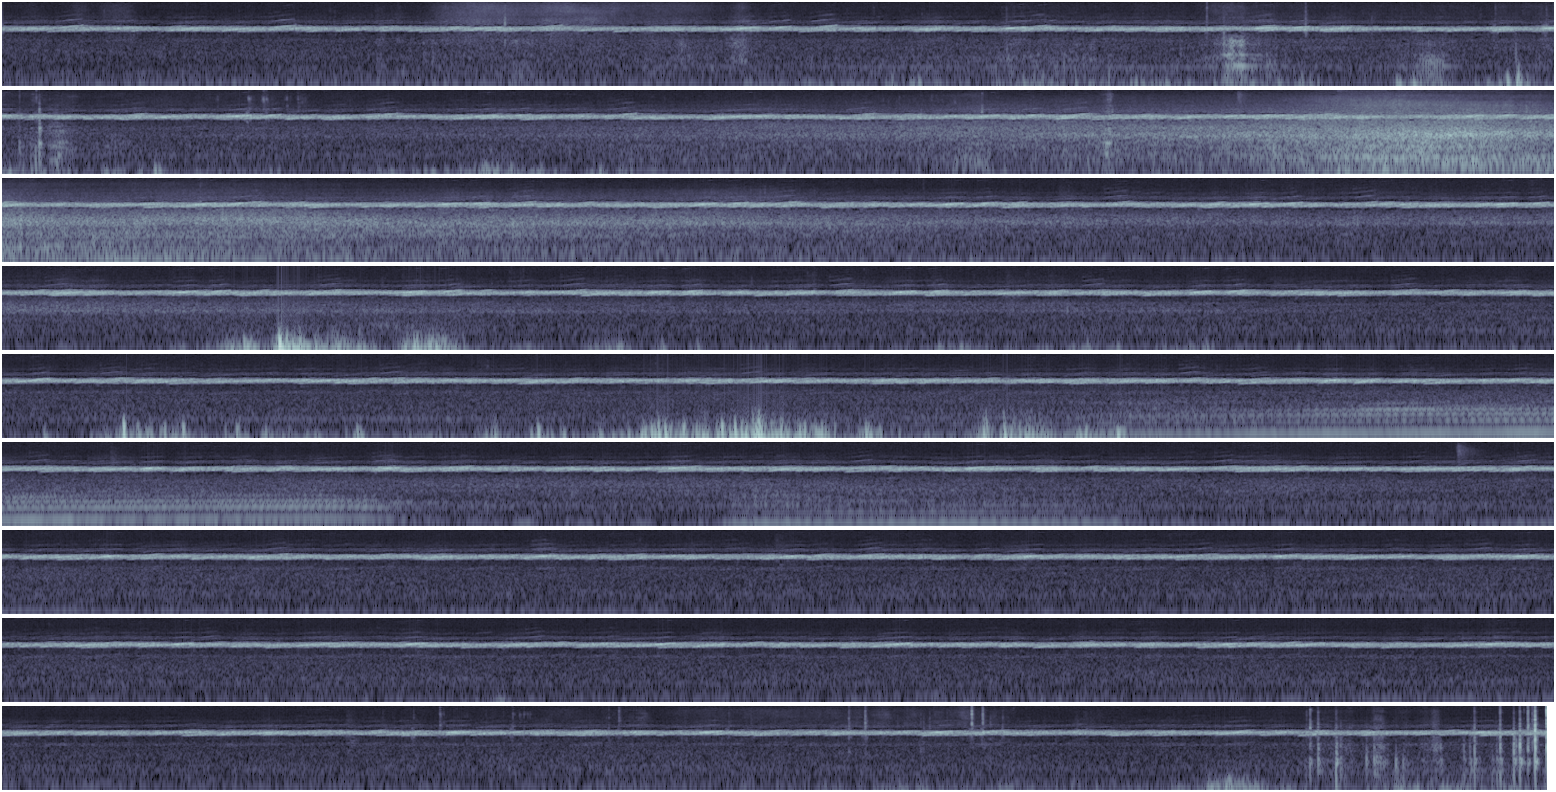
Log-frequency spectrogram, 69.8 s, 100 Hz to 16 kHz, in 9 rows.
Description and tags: Peepers by Oyster Pond Rd-1
Spring peepers (tiny frogs that live in the wetlands in New England) recorded in Woods Hole, Massachusetts on the evening of 15 April 2012. The location was near a road, and cars can be heard driving past. Recorded with a Zoom H2.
